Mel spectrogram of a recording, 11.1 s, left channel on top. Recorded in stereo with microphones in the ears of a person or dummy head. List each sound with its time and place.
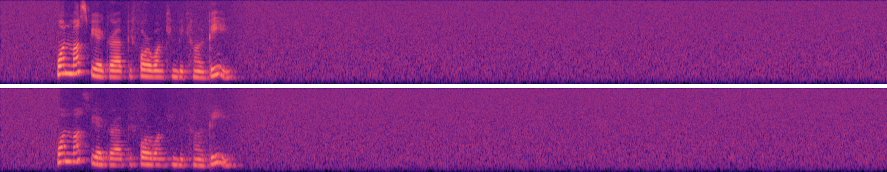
0.7 s a woman speaking: 75° left (ahead or behind), 1.3 m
